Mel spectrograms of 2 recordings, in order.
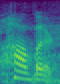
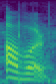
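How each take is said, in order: First: The word begins with an h sound. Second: The word begins directly with a vowel. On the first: "लेकिन लिखते क्या हो" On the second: "लेकिन बोला क्या जाता है"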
